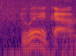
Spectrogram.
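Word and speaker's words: Duergar: daring the daring DGA I was just pronounced that durar but it's duar it's duar yeah duar okay you need to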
